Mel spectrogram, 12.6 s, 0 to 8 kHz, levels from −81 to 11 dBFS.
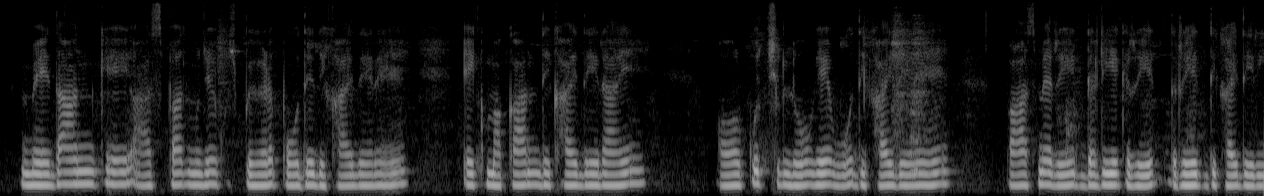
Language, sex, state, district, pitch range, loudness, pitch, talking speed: Hindi, female, Bihar, Sitamarhi, 165-180 Hz, -27 LUFS, 170 Hz, 170 wpm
